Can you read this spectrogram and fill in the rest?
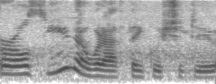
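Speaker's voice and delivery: ordinary delivery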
